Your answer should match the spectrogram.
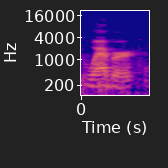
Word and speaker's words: Weber: I'm glad I'm a centerpiece, and I will eventually learn my last name, Carrie, but right now I just pronounce it Weber. Interestingly enough, most of the rest of the world kind of says Weber. It's really only the Kitchener area that says Weber.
